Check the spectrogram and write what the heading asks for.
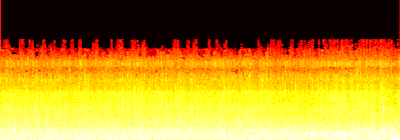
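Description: A small rocky creek running over stones and a low cascade: a steady rush of water.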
